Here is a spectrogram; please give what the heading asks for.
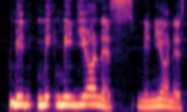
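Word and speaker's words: Mignonnes: to put in there netflix isn't it um mignones that's how you pronounce it well there you go thank you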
